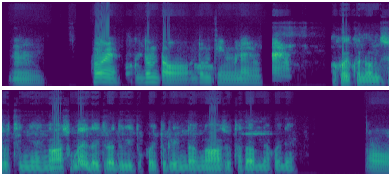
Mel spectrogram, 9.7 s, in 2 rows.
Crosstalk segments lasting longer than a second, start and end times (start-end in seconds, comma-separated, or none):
none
